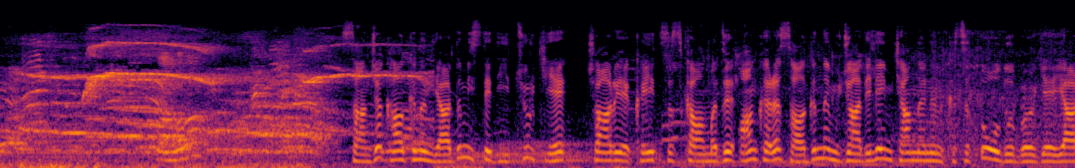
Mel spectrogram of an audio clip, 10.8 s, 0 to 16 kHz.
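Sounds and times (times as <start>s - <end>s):
large outdoor crowd whistling: 0.0s - 4.4s
speech: 3.5s - 10.7s.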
